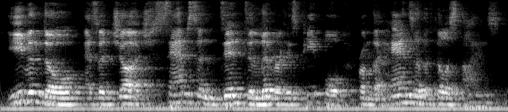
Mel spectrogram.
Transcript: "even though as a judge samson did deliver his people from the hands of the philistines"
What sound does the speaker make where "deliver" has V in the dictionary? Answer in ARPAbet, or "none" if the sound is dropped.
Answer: V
